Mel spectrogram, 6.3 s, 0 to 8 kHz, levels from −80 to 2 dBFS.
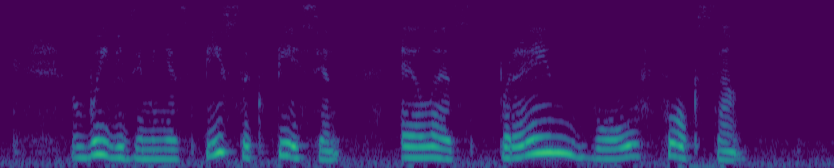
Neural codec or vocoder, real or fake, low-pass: none; real; 7.2 kHz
